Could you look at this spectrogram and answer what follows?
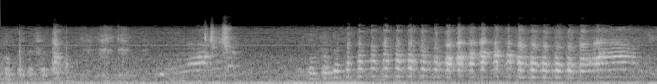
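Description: Cat yowling while being held up and jostled in a man's hands. A short rising call comes about two seconds in, then a long wavering yowl for about three seconds that rises and falls in pitch, with a fast stuttering pulse running through it.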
